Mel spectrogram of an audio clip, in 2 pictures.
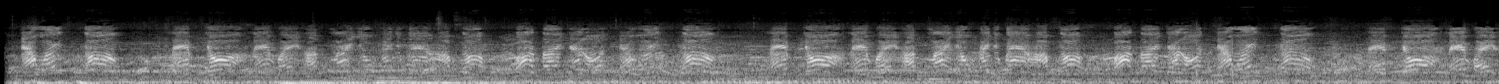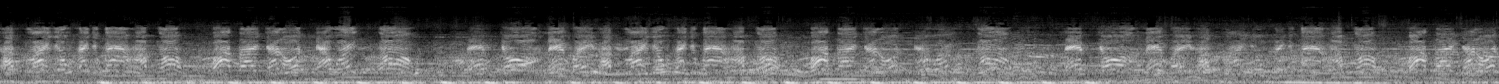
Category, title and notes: Speech > Solo speech
Nam sell food say 'Nem tro, nem huê thạch, lai vung 20 ngàn hộp, Ngon! Pa tê, chả lụa, chả huế, ngôn!'. Record use iPhone 7 Plus smart phone 2025.05.12 20:32
sell, nem, food, business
